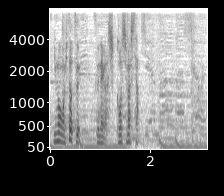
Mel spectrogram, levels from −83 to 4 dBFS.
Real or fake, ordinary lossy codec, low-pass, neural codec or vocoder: real; none; 7.2 kHz; none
